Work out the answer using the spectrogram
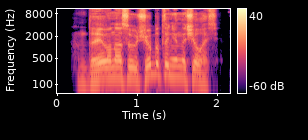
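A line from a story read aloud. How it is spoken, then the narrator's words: Exclaimed. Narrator (Russian): воскликнул Петр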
